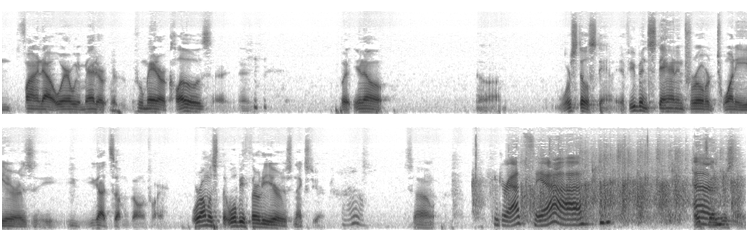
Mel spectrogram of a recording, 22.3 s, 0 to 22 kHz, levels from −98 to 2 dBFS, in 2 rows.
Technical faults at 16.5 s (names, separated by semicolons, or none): noise suppressor applied to music or sounds; sound cut by the noise suppressor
